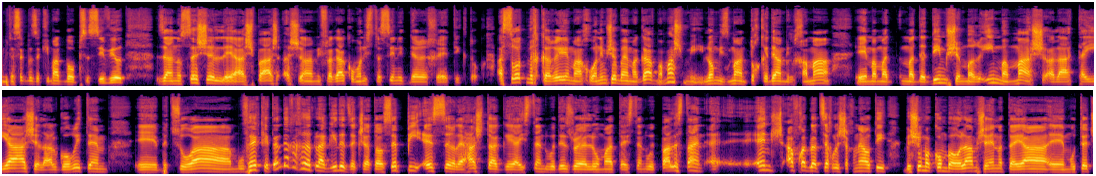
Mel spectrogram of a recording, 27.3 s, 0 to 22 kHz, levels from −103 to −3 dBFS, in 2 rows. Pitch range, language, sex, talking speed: 120-170 Hz, Hebrew, male, 145 wpm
